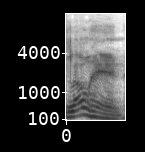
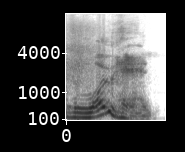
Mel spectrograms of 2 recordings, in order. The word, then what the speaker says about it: Lohan: Instead of Lohan, as pretty much everyone's been saying it, Lindsay pronounced her surname as Lohan. in her thread.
